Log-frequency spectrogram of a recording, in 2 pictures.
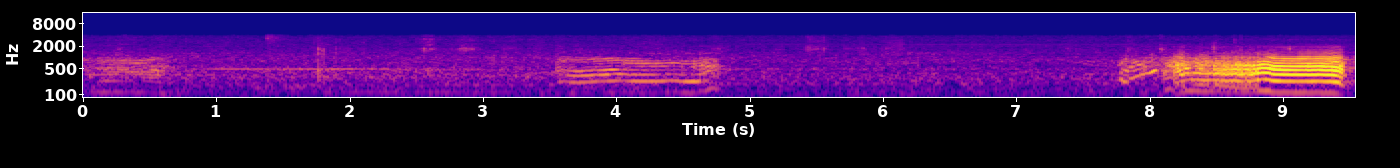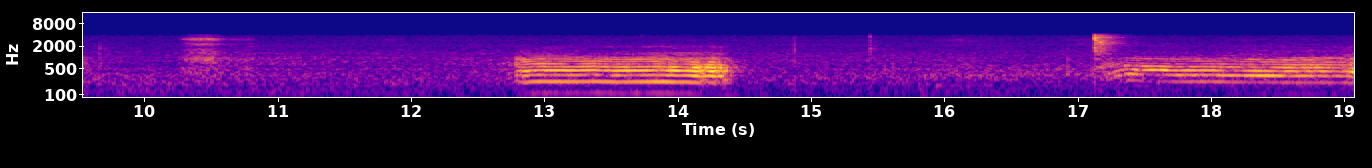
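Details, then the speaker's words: Man asleep on a couch, snoring loudly enough to sound like a lawnmower: several loud, rattling, buzzing snores on in-breaths, each one to two seconds, with quiet gaps between them. "cuz I hear something that sounds like somebody's like outside freaking mowing their lawn or something and then I go look and it's DAV and snoring so let's go prove him wrong"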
